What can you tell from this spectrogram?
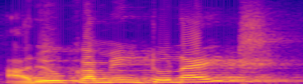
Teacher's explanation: Here I am raising my voice. This is rising tone.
